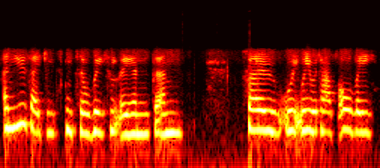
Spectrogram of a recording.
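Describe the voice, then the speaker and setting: A woman calling a radio phone-in, giving a personal account in a halting, hesitant way with frequent restarts. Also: fairly high pitch, fairly even intonation. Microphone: telephone. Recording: muffled narrowband phone line.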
